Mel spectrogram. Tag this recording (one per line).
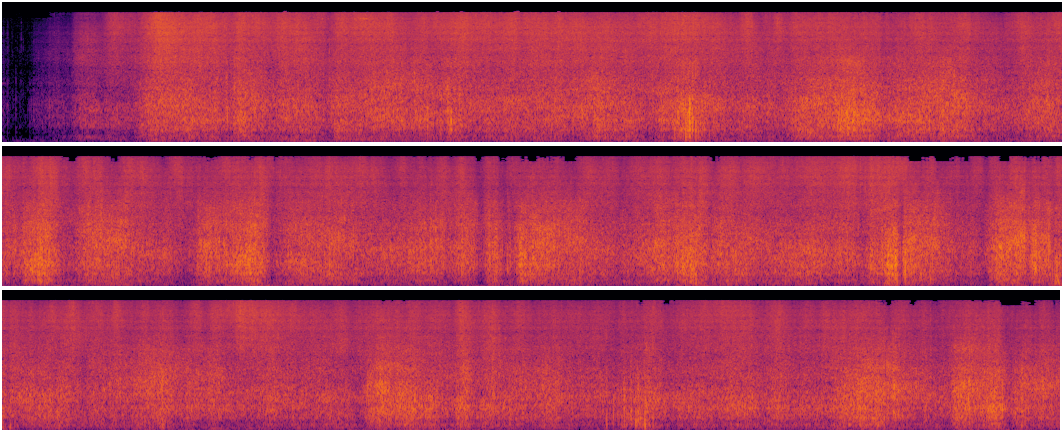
gravel
sliding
